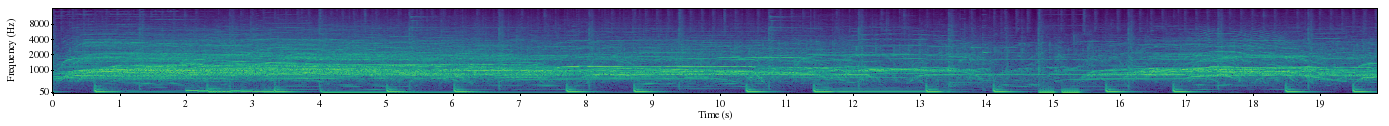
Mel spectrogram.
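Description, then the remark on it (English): A large live crowd at a Blacker History Month show cheers, whoops and claps loudly and without pause for about twenty seconds, welcoming the evening's hosts, while a steady thumping music beat pulses underneath the roar. “And now, let's give a round of applause for your hosts this evening,”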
